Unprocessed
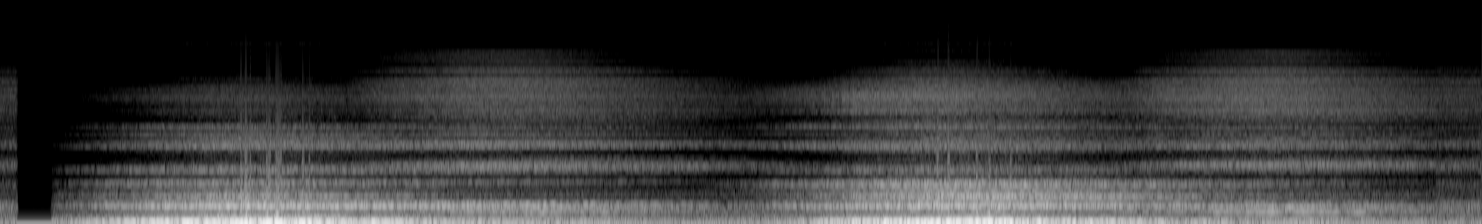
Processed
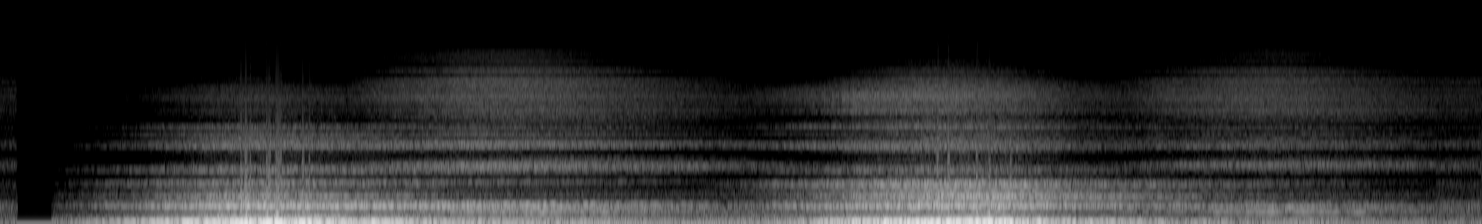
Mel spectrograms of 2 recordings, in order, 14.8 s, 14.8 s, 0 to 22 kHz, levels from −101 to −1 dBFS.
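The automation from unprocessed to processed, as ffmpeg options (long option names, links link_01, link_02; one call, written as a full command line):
ffmpeg -i in.wav -af "volume=-4dB,afade=type=in:start_time=1.42:duration=1.16:silence=0.354813,afade=type=out:start_time=10.03:duration=0.75:silence=0.473151" out.wav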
